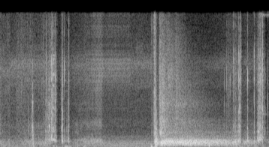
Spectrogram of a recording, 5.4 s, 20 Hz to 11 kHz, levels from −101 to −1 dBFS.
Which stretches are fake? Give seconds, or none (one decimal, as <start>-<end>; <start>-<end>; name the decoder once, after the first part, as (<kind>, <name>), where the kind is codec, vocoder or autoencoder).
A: 1.7-2.6 (vocoder, WaveNeXt)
